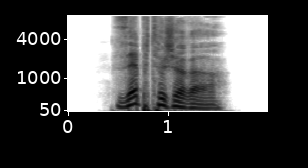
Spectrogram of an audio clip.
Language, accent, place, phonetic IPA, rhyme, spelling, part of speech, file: German, Germany, Berlin, [ˈzɛptɪʃəʁɐ], -ɛptɪʃəʁɐ, septischerer, adjective, De-septischerer.ogg
- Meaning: inflection of septisch: 1. strong/mixed nominative masculine singular comparative degree 2. strong genitive/dative feminine singular comparative degree 3. strong genitive plural comparative degree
